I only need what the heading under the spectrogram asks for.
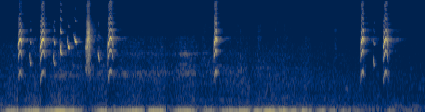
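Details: Sparse, sharp, scratchy notes from a long-tailed shrike. The song is played as a lure to make rival shrikes respond, with short clusters separated by pauses over a steady low background hum.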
